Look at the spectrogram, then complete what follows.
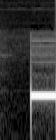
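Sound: telephone ringback tone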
